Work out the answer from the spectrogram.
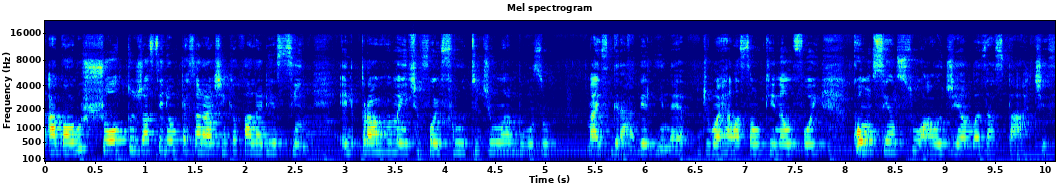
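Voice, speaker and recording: Nasal young woman with a cold. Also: fairly high pitch. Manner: earnest, heartfelt, repeats "né?" and "sabe?". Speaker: video creator analyzing anime. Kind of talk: casual analysis monologue.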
